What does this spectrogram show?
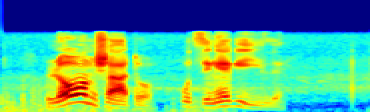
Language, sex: Swati, male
